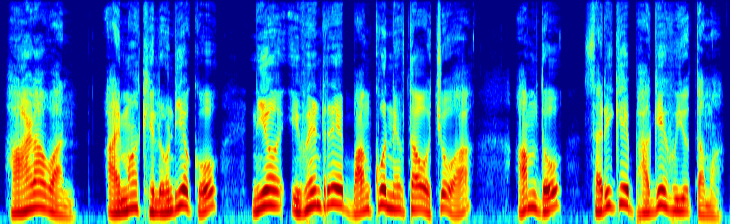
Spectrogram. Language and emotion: Santali, surprised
